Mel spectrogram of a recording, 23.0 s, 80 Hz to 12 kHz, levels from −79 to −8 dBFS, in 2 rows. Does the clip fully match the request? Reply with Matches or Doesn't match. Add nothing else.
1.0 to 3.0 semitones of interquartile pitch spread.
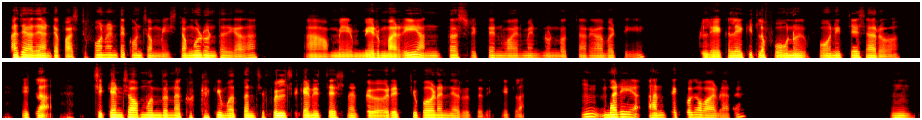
Matches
